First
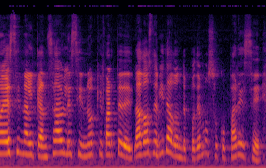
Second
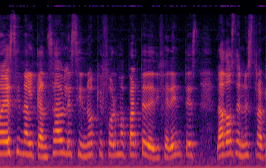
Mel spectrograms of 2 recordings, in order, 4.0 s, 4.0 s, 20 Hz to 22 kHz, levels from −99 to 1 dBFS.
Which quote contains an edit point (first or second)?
first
